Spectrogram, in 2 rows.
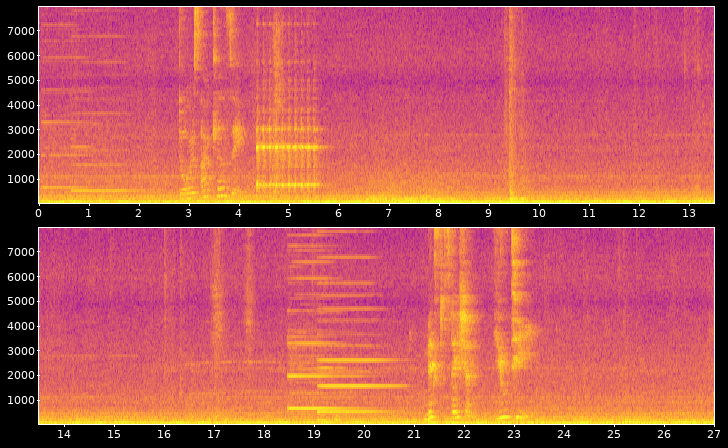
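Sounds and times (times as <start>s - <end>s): two-tone door chime: 0.0s - 2.0s, 4.4s - 5.8s, 18.5s - 21.0s
station announcement: 0.0s - 9.2s, 17.4s - 27.0s
train hum and rumble: 0.0s - 27.0s
sliding doors shutting: 6.5s - 10.0s.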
